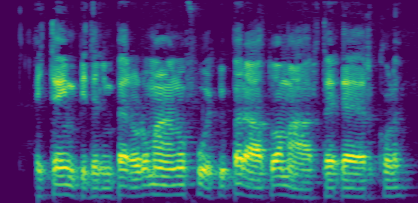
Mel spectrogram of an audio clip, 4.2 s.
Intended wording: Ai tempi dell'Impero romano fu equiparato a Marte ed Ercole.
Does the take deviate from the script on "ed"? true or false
true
